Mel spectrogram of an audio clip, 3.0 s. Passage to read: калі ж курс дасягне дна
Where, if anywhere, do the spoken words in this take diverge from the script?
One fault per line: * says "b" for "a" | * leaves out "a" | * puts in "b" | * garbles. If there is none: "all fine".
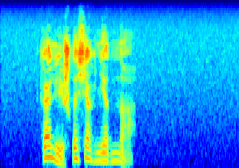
* leaves out "курс"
